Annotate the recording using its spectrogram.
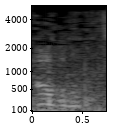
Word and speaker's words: Irving: Edward Irwin. Is that how we decided to pronounce his name? – Yeah, Irwin.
